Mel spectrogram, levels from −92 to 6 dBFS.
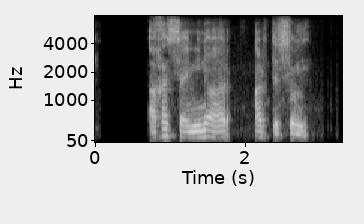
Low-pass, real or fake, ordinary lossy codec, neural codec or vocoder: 7.2 kHz; real; Opus, 16 kbps; none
